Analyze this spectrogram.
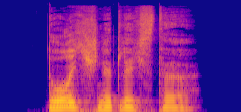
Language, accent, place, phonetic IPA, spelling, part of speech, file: German, Germany, Berlin, [ˈdʊʁçˌʃnɪtlɪçstə], durchschnittlichste, adjective, De-durchschnittlichste.ogg
- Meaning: inflection of durchschnittlich: 1. strong/mixed nominative/accusative feminine singular superlative degree 2. strong nominative/accusative plural superlative degree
